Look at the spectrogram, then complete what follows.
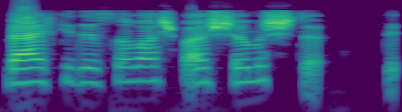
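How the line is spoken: Plain. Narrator (Turkish): dedi

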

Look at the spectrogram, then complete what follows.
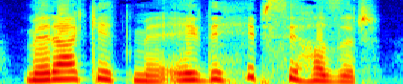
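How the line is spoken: Laughing happily. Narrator (Turkish): Didar Hanım gülerek mutlu

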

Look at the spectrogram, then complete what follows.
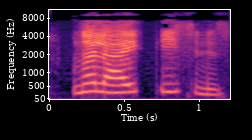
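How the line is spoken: Laughing. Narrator (Turkish): dedi Betty gülerek

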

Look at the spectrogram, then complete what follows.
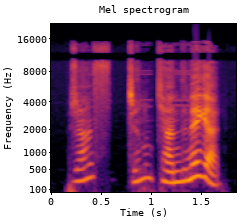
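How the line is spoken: Whispering. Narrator (Turkish): diye fısıldadı

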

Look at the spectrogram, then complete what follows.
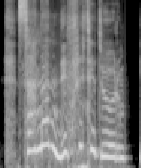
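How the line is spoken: Sudden shout. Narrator (Turkish): diye haykırdı Amy aniden

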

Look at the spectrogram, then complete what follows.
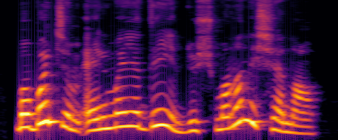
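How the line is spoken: Repeated shouting. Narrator (Turkish): diye bağırıyordu boyuna

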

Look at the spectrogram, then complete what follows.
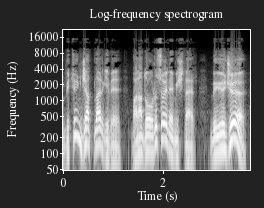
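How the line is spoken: Shouting. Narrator (Turkish): diye bağırdı Muki

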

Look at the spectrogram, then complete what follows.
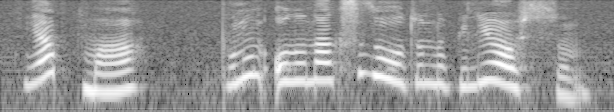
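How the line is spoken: Plain. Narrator (Turkish): dedi Todd

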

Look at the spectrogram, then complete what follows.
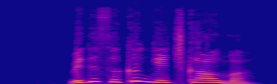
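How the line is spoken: Shouted. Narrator (Turkish): diye bağırmış

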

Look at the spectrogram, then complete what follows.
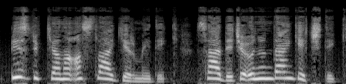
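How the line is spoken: Cried out. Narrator (Turkish): diye haykırmış

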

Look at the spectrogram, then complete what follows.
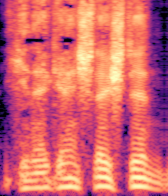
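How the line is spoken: Girl whispering with suppressed joy. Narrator (Turkish): diye fısıldadı zenci kız, bastırılmış neşesi

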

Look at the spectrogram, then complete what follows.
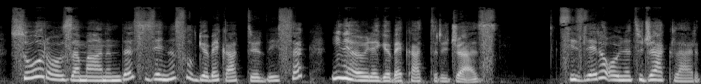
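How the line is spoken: Plain. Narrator (Turkish): dedi

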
